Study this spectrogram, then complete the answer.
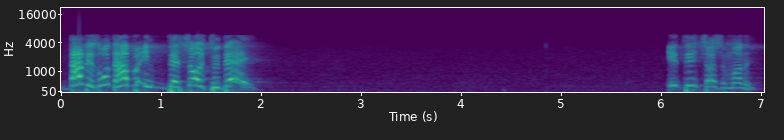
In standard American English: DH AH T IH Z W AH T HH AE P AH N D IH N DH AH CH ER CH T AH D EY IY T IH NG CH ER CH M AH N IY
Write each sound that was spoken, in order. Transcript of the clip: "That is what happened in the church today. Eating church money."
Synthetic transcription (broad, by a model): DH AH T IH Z W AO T HH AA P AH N IH N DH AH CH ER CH T AH D EY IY T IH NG CH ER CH M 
